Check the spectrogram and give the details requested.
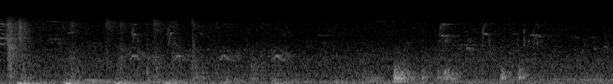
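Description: A bird calls a few short times about four to five seconds in, over a steady low background hum.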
